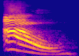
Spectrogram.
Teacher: This is the fourth and last tone. It goes downward, very, very quick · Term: fourth tone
